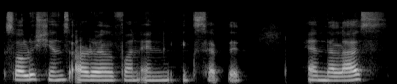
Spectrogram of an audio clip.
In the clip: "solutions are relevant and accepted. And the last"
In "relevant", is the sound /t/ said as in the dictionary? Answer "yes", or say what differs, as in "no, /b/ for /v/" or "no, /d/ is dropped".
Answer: no, /t/ is dropped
